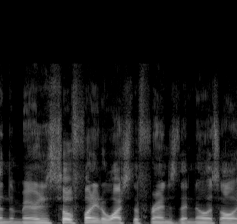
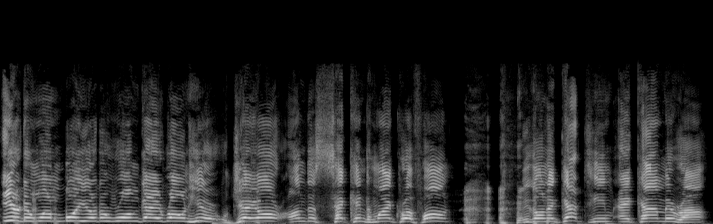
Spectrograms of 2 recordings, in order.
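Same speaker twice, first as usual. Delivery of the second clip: much higher, louder Jamaican voice through laughter; Jamaican accent; 13 semitones higher, 5 dB louder than usual. Pretend.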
